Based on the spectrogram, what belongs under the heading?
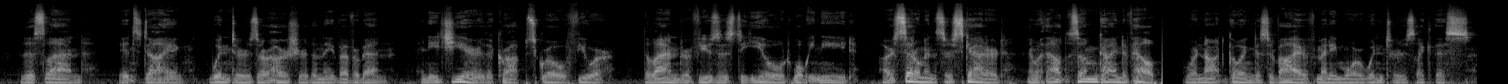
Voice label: elder, Wise and authoritative dwarven elder with gravitas, age, and ancient knowledge, Audiobook NPC; Elder Barrik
